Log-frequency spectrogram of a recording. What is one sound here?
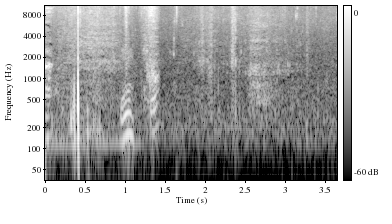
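Water splashes gently.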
